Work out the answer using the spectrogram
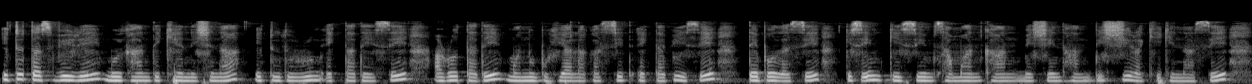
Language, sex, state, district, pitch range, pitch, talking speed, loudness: Nagamese, female, Nagaland, Kohima, 165-195 Hz, 175 Hz, 165 wpm, -20 LUFS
